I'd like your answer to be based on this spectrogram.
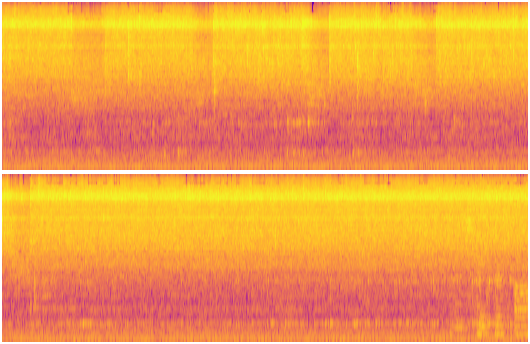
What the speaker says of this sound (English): And we're gonna rinse.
